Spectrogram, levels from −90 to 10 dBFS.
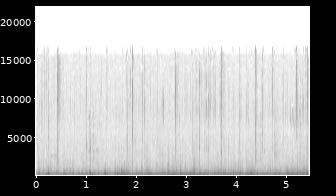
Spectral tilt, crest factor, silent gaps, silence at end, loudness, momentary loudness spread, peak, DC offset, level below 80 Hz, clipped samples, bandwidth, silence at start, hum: -6 dB/octave; 22 dB; none; 0 s; -46 LUFS; 3 LU; -22 dBFS; 0.3%; -50 dBFS; under 0.1%; 17 kHz; 0 s; none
